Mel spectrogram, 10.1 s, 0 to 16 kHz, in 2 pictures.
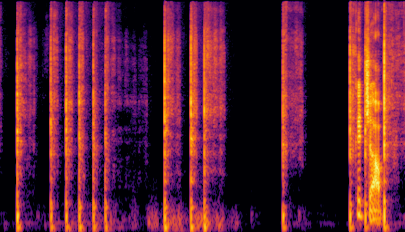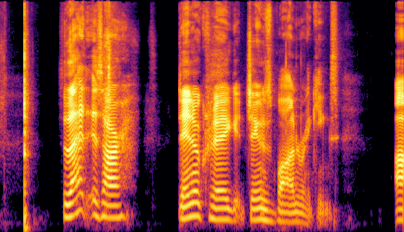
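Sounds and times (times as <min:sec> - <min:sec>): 
stylus scratching on a writing tablet as words are written: 0:00.0 - 0:02.9, 0:03.6 - 0:05.2
speech: 0:04.6 - 0:05.0, 0:05.9 - 0:09.4.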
